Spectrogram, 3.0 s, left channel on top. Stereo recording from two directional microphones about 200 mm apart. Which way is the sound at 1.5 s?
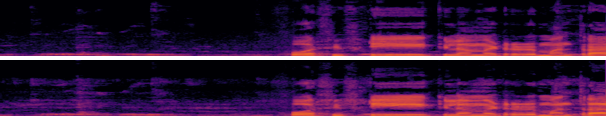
20° left (ahead or behind).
